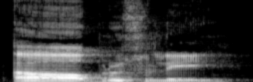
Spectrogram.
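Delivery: ordinary delivery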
